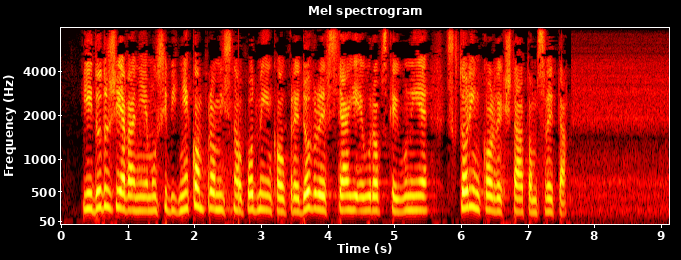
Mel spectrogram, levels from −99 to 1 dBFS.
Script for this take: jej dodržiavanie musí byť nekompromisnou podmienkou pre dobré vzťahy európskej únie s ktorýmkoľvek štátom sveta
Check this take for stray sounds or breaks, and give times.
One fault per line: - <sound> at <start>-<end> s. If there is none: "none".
none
